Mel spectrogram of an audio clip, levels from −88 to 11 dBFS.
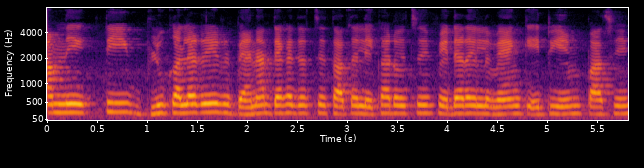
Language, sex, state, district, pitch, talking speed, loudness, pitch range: Bengali, female, West Bengal, Purulia, 210 Hz, 155 wpm, -14 LUFS, 200-220 Hz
